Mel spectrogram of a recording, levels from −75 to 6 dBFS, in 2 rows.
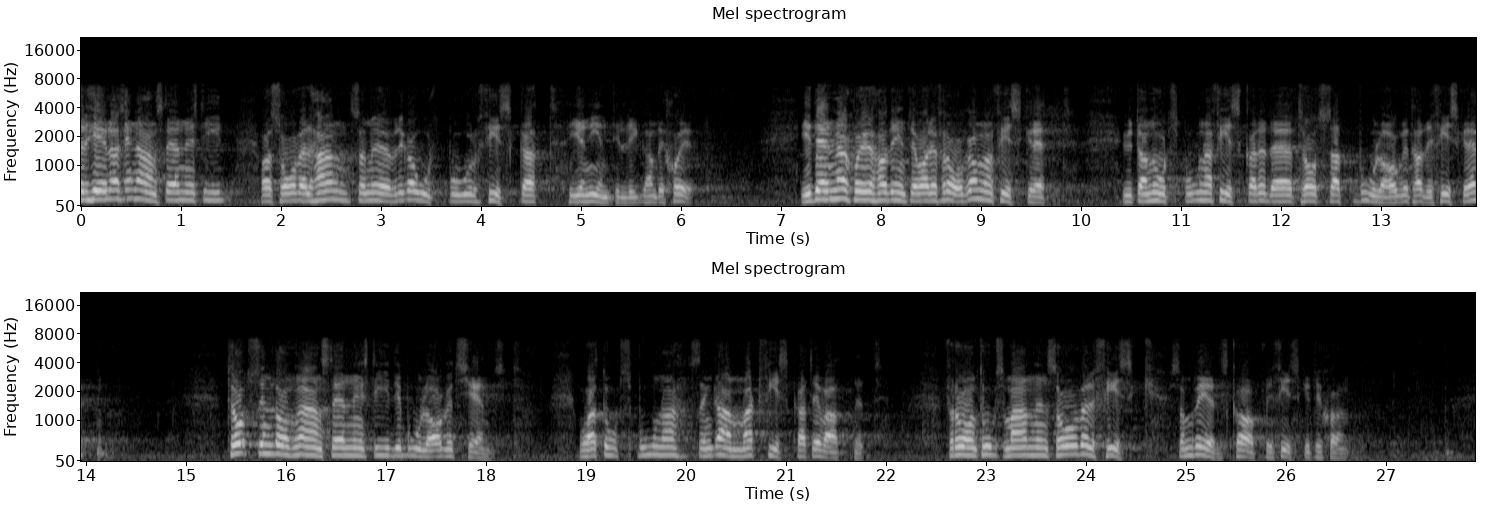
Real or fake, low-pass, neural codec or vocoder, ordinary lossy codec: fake; 7.2 kHz; vocoder, 22.05 kHz, 80 mel bands, Vocos; none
